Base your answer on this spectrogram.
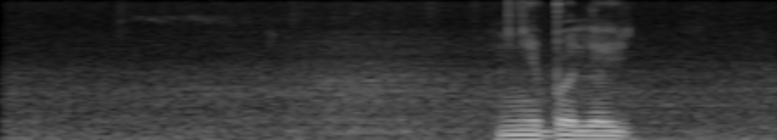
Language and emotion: Russian, neutral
